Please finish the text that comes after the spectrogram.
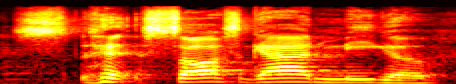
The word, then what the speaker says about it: Sauce God Migo: Sauce God Migo. Spell that out.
